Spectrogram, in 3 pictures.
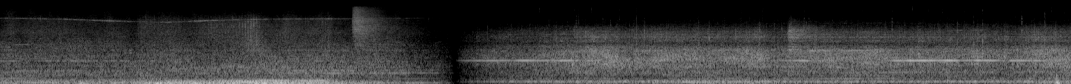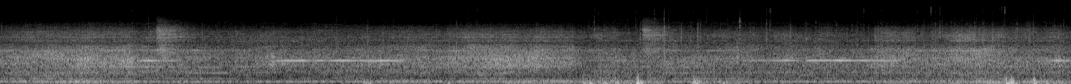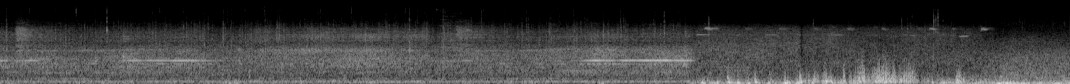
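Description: Track tamping machine's engine running steadily, with an intermittent high warning tone sounding in beeps of varying length and a few sharp knocks. The sound drops out briefly about four seconds in and grows louder near the end.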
